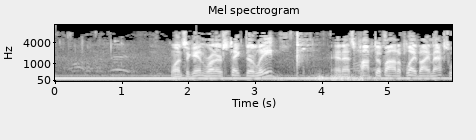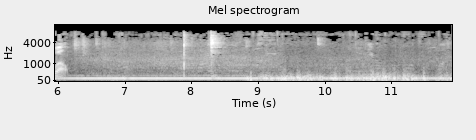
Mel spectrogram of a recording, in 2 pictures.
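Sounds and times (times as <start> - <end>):
steady low hum: 0.0 - 11.8
speech: 1.8 - 6.4
wind gusts buffeting the microphone: 3.3 - 5.3, 8.6 - 11.8.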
